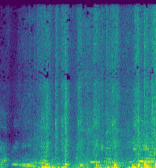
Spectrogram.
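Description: Quiet background talk: voices of people speaking between the louder nearby speech.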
